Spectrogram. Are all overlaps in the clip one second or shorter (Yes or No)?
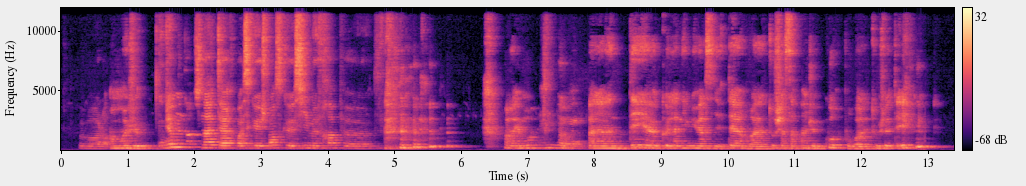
Yes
